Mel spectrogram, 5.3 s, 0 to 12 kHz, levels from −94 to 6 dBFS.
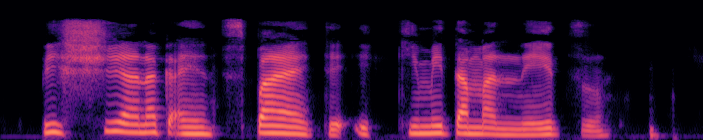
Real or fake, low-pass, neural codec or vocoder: fake; 7.2 kHz; codec, 16 kHz, 2 kbps, X-Codec, WavLM features, trained on Multilingual LibriSpeech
